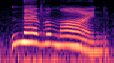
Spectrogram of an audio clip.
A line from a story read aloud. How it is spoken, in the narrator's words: shouted Took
